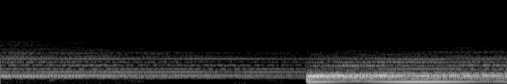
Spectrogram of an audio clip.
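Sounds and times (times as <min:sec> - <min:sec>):
gong struck and ringing: 0:03.1 - 0:05.0.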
